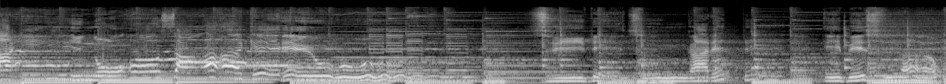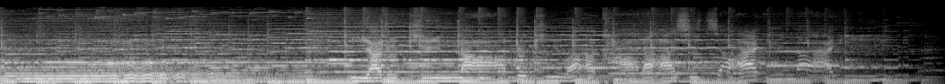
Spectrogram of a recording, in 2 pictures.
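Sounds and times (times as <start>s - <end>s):
enka music: 0.0s - 18.9s.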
